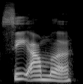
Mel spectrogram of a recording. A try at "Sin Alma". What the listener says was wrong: Where's the N? Si Amla. Si Amla. Okay, say sin. Sin.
